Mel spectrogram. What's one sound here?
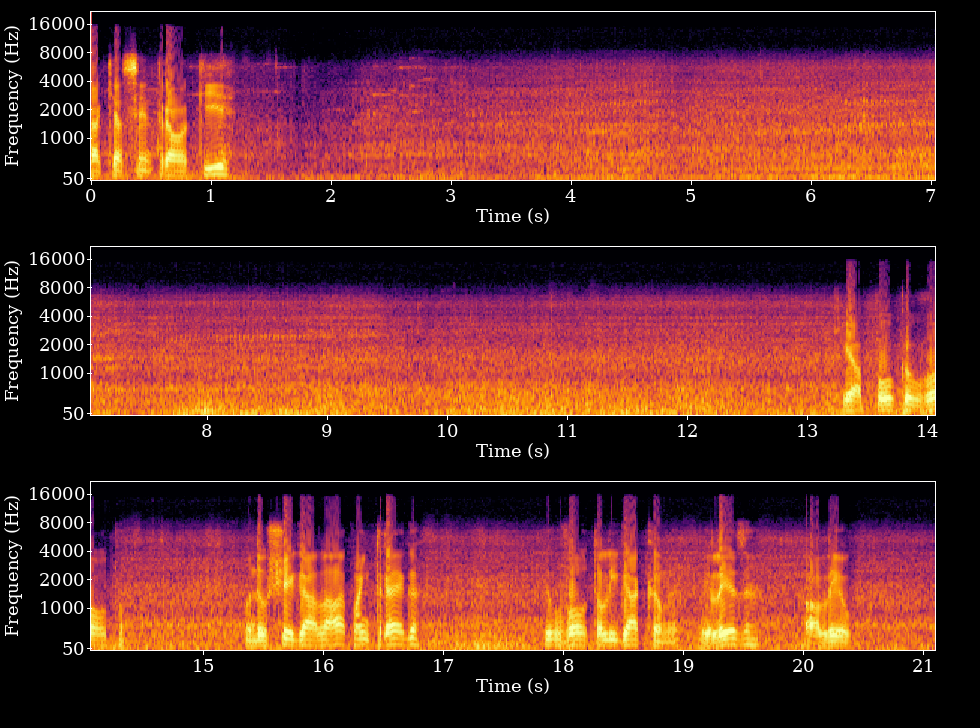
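A motorcycle engine hums as the bike rides along a street.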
